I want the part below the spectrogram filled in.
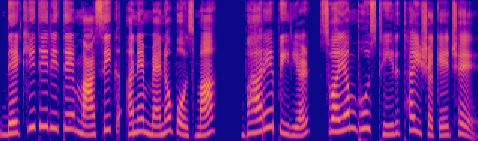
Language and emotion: Gujarati, neutral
